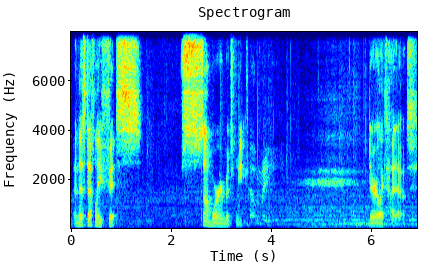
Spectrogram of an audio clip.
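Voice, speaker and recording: A man giving casual live commentary on a video game, musing and thinking aloud in a halting way. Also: mid-range voice. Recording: clearly noisy, game sound underneath. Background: video game ambience.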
